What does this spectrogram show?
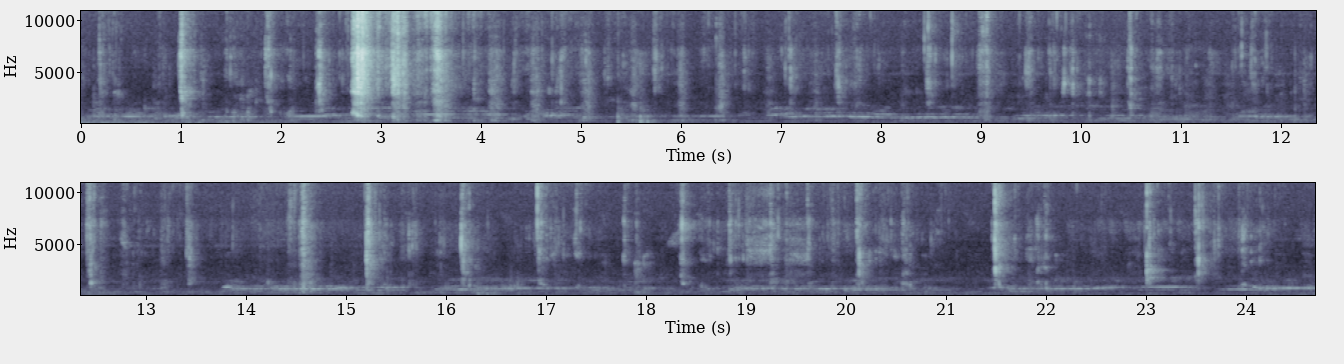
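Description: Close-up chewing and small mouth clicks of a person eating rice and fried tempe by hand, with a loud crunchy bite about three seconds in.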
